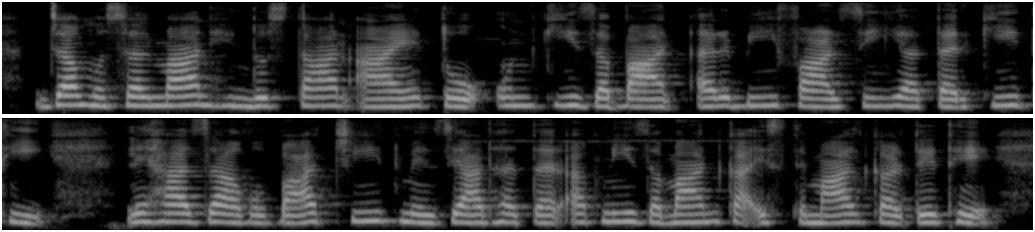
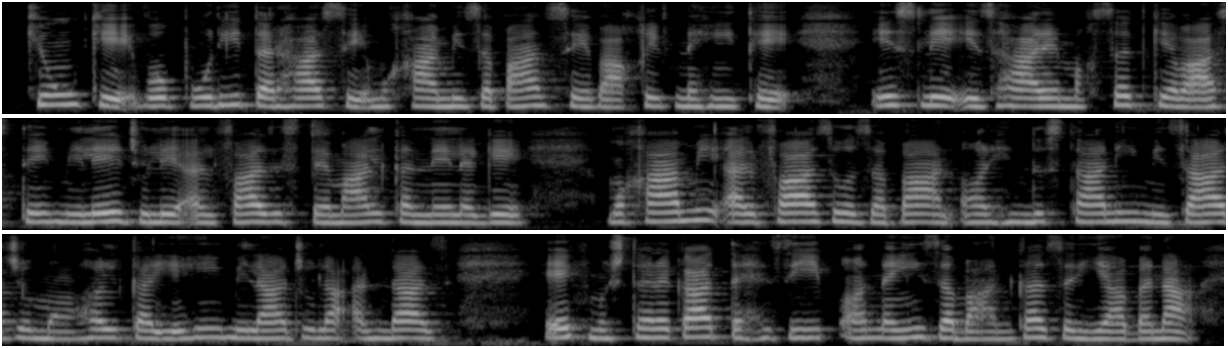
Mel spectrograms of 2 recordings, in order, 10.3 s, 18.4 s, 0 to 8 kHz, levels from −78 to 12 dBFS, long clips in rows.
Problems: none marked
